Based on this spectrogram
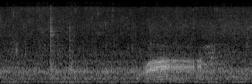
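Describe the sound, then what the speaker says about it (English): Chicken drumstick deep frying in hot oil, a steady low sizzle and bubble running throughout, with a brief brighter surge of crackle midway. "I'm going to slowly deep fry this"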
